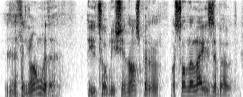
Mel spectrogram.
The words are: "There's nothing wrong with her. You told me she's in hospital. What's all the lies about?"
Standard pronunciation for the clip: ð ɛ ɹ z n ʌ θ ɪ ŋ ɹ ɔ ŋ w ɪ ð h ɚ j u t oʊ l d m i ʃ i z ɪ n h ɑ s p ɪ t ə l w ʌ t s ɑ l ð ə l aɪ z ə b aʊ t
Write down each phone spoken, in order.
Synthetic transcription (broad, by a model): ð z n ʌ θ ɪ ŋ ɹ ɔ ŋ w ɪ ð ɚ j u t oʊ l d m i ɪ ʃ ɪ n h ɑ s p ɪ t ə l w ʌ t s ɑ l ð ə l aɪ z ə b aʊ t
